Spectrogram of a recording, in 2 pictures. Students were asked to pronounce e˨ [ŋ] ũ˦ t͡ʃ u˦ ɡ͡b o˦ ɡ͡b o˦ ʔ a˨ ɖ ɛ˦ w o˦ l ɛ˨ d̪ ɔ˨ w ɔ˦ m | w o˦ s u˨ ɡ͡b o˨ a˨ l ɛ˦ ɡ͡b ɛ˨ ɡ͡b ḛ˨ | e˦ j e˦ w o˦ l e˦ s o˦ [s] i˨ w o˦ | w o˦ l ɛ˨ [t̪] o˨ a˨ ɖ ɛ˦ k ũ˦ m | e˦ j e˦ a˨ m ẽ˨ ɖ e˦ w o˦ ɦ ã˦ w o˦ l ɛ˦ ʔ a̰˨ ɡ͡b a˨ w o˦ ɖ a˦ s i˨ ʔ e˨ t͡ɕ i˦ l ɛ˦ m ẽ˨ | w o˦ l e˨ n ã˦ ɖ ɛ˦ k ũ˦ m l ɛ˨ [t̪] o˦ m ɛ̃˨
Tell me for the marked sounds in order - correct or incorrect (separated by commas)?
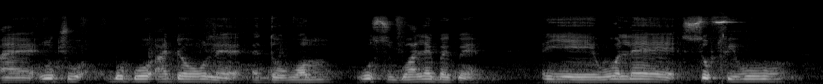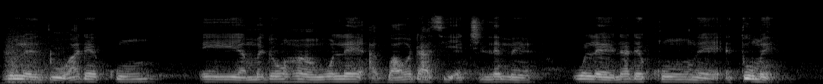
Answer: correct, incorrect, incorrect, correct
